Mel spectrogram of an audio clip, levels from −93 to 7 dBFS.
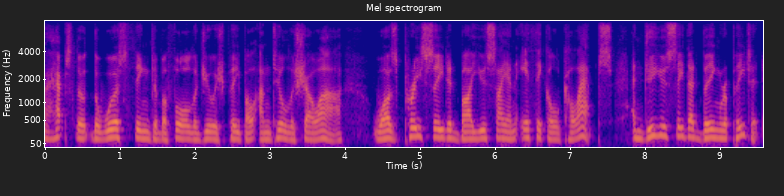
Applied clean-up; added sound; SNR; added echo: none; none; none; none.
